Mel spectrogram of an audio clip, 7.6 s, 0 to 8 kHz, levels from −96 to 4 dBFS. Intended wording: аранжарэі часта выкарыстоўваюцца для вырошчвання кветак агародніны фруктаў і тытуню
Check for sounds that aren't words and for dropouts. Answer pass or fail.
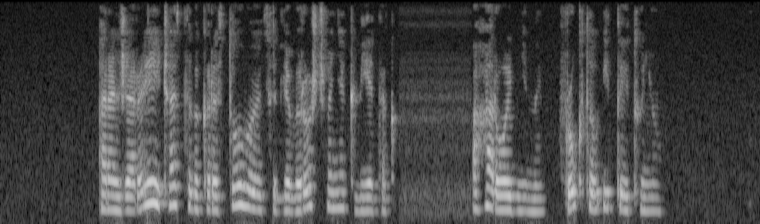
pass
